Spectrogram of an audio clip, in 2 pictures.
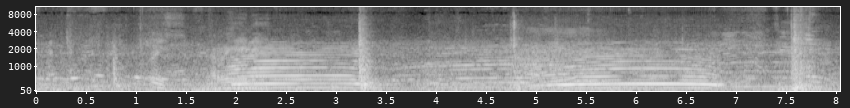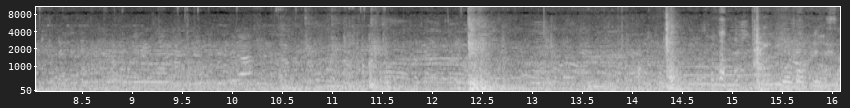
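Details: Huge cow in a rage while being loaded under a haunted tree: two long, strong moos, each lasting a couple of seconds, followed by sharp bangs and knocks with people talking and vehicle noise behind.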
